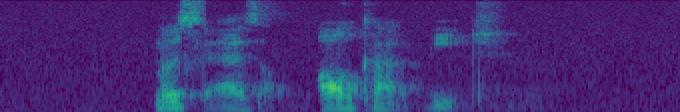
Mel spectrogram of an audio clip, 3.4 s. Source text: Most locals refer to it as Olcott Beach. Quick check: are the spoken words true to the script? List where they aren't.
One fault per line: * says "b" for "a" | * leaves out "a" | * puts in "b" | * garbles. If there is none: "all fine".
* leaves out "locals refer to"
